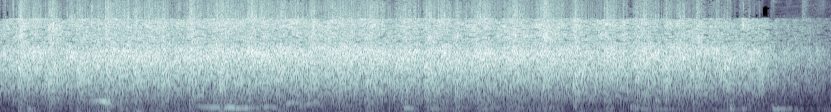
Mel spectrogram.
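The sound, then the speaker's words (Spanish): Loud, sustained applause from a crowd celebrating a programme's third anniversary, a dense steady wash of clapping with faint low voices underneath, tapering off slightly at the very end. “Con lo cual eso se necesita un auténtico aplauso.”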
